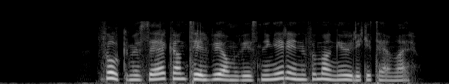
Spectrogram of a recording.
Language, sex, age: Norwegian, female, 23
